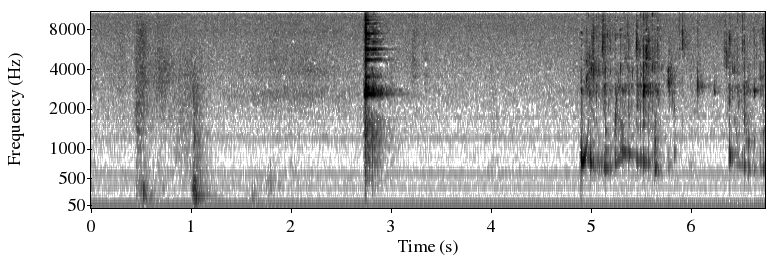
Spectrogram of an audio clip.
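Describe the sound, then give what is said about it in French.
Glass clinks as water is served from a bottle: three separate bright chinks, then a stretch of water pouring with small splashes and drips toward the end. “Revient avec une bouteille d'eau et fait le service.”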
